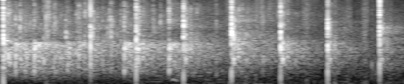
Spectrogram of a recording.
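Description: An audience at an evening talk on state citizenship gives a final round of applause, a dense burst of many hands clapping with distinct loud individual claps standing out, fading gradually over a few seconds.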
